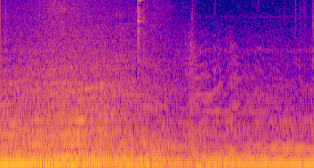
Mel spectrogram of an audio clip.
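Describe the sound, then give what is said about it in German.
Engine of a bronze Porsche sports car driving off toward the ocean: a loud, steady low rumble with a slight revving swell, continuous throughout and with no voices. “Dann fahren wir in seinen bronzefarbenen Porsche in Richtung Ozean.”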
